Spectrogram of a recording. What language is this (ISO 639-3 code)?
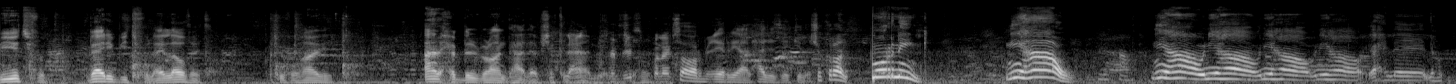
ara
